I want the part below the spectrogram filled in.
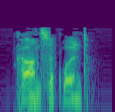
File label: "consequent", English; adjectives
